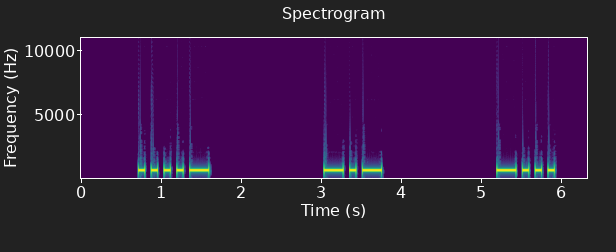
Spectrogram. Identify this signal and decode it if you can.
Morse code, heard as a keyed tone, about 15 wpm, spaced as for 5 wpm, 700 Hz. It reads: 4KB
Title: USA Call Signs - 6 Characters - 6x Character Spacing - 15wpm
